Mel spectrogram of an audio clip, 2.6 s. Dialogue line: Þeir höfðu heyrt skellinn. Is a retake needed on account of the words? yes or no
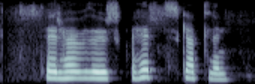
no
